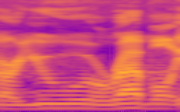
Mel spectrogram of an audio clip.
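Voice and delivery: mock robotic voice-changer voice. Retelling a costumed man talking with guests through a voice changer, the speaker quotes him: imitating a robotic voice. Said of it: "makes it sound kind of robotic".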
